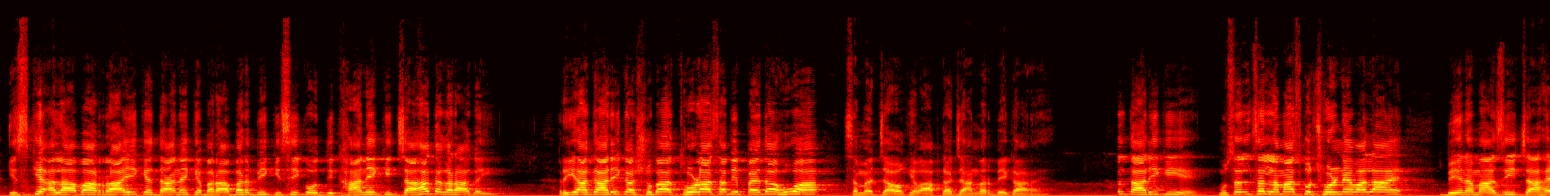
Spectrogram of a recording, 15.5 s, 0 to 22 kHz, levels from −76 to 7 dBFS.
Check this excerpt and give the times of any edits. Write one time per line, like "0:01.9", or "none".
0:11.2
